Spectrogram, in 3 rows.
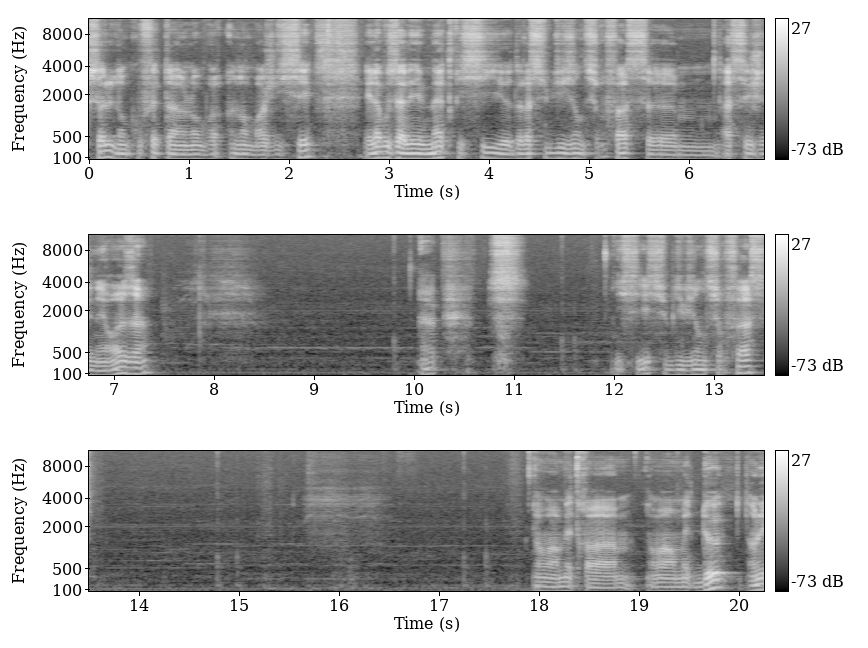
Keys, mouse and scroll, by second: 4.5-7.7 drag, 9.8-11.6 drag, 12.7-17.8 drag, 19.4-20.2 drag.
